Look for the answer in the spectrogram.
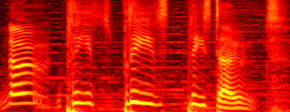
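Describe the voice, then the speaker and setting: A man's voice: very high voice, sing-song, very slow, faint music behind, voice pushed up, exaggerated voice. A man voicing a shy, timid young girl who stammers and hesitates.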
